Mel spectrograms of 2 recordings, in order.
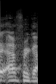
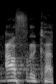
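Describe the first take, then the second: First: Said in the usual way. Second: Africa with open "ah" vowels and tapped r; African pronunciation of Africa. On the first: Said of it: "When I say Africa". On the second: Shown as a demonstration. Comedian tells audience what he really means, Africa said "Ah-free-kah". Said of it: "I mean Africa".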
